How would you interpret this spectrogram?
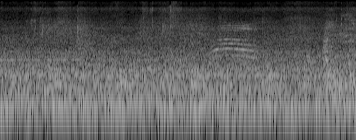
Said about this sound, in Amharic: የምን ድመት ነው የሚጮህብኝ ዛሬ?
